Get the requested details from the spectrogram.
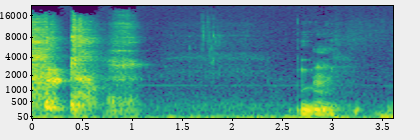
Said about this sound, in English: Oh, what happened to you? You got a little phlegm.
